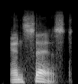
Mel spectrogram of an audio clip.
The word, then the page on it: encyst: American English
